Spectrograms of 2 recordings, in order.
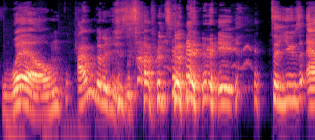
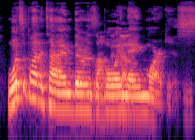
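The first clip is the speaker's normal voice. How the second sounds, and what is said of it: Imitates another person's voice. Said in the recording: “my best Wendy Williams impersonation”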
